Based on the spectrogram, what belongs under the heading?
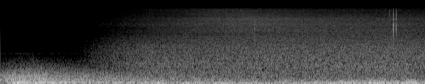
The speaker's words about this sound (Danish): Isen ved polerne er massiv, havet står lavt, strandene er brede, og vestenvinden river i det blotlagte landskab. Sandet fyrer.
